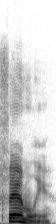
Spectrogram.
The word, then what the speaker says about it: family: Well, think about the word family. Said quickly, it often sounds more like family. Family. Yeah, I hear that. That middle I gets really reduced, almost disappears.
